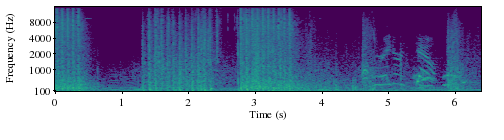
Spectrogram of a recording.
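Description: A police MK-17 semi-auto rifle fires in a first-person shooter game, a fast run of sharp evenly spaced shots with mechanical clatter, under a player's talking.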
